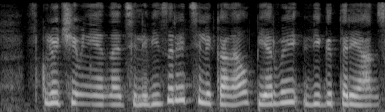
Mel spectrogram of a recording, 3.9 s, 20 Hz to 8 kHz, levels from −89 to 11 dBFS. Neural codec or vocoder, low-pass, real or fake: vocoder, 24 kHz, 100 mel bands, Vocos; 7.2 kHz; fake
